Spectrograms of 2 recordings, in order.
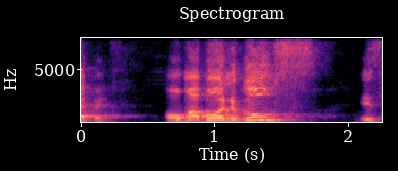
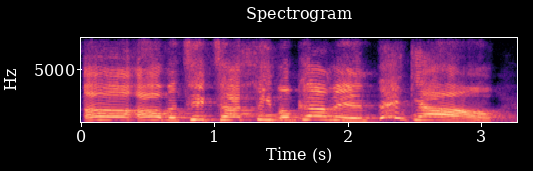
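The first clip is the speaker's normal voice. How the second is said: a streamer shouting welcome to TikTok viewers joining the stream; calling out to viewers; 6 semitones higher, slower than usual. Real, not acted. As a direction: hail the new arrivals at the top of your voice.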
